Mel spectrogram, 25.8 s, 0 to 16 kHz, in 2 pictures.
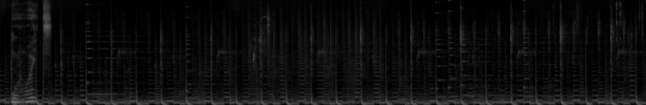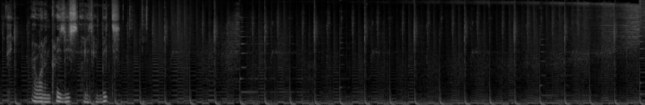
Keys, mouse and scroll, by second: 12.3-15.5 drag, 20.3-24.0 drag.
